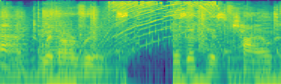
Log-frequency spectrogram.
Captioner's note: recording tape rewinding sound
